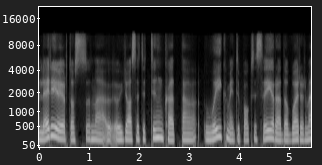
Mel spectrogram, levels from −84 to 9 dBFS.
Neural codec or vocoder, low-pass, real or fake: codec, 24 kHz, 0.9 kbps, WavTokenizer, large speech release; 10.8 kHz; fake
